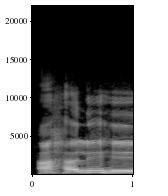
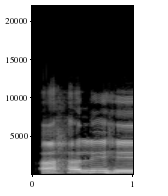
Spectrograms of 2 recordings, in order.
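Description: Both takes have the same delivery.

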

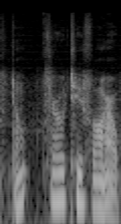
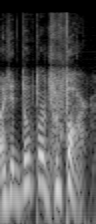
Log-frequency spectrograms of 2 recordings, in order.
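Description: First: Said in the usual way. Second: Too far pressed firmly, correcting a mishearing; stress on too. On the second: Real, not acted. Correcting himself while juggling, stressing "too far". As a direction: lean on "too far" so it can't be heard as "two". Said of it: "I didn't say don't throw two".

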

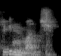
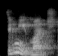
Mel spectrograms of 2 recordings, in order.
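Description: First: Much softer muttered repeat; quiet mutter. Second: Said in the usual way. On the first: Real, not acted. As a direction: mutter it to yourself.

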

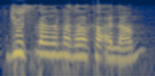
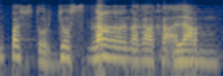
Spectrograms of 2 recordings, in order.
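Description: First: Exasperated repeat. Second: Imitating the old lady. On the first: Retold or imitated. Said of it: "Dalawang oras akong nagsayang ng laway". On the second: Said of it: "ang sagot ba naman sa akin".

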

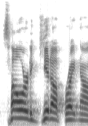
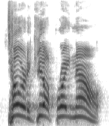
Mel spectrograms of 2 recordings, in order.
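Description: First: Insistent but less loud command; restrained, emphatic retold command; firm repeated order. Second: Raised, high, loud order; loud, emphatic retold command; forceful command. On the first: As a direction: press the order firmly, without shouting. Repeats the order after refusal. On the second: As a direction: call out the order with full urgency. Retold urgent order to interpreter.

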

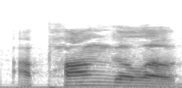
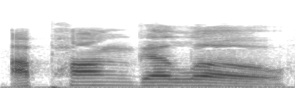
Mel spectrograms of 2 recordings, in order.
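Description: First: Apangalo repeated at normal speed, falling at the end; teacher repeating Apangalo at normal pace. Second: Apangalo said slowly, each syllable clear, ending on lo; teacher modelling Apangalo slowly; slow model pronunciation. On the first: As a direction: say Apangalo again naturally. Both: Shown as a demonstration.

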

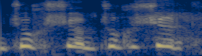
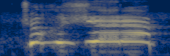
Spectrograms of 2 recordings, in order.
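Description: First: Playful complaint of being frozen, a bit higher; lightly played cold shivering; mock freezing. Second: Very high squeaky 'Çok üşüyorum', louder; hammed-up shivering squeak; squeaky freezing voice. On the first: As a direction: whine that you're freezing. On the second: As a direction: squeal 'Çok üşüyorum' like a frozen cartoon character. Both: Character frozen in game.

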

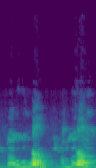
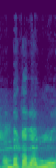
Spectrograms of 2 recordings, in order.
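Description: First: Drawn-out, slow gentle question; slow coaxing call. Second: Cooing to a pet. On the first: Woman slowly coaxing the crow to take mango. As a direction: stretch each word to coax the bird. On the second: Woman coaxing the crow to take mango, high cooing call. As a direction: coo it up high like to a little one. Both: Real, not acted.

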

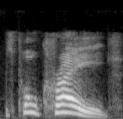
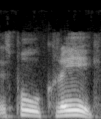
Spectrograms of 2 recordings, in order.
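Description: First: Craig said slowly with a rolled r and long vowel; Paul Craig said like a Scot; mock Scottish Craig. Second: Paul Craig in a Scottish accent, "Craig" with a long ee; Scottish accent, rolled r in Craig. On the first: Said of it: "We don't say Paul Craig over here". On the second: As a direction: say the name like a Glaswegian. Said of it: "Because he's got a Scottish accent". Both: Shown as a demonstration.

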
